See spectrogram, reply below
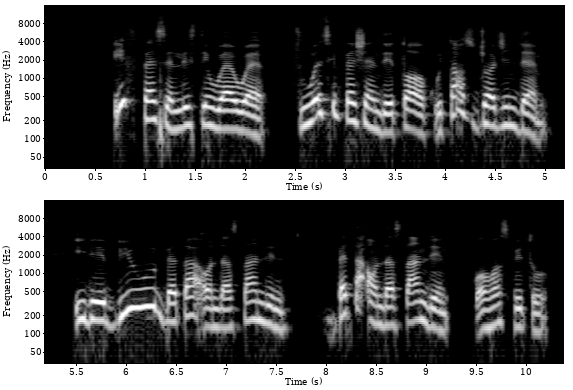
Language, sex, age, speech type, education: Nigerian Pidgin, male, 15-29, spontaneous, tertiary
